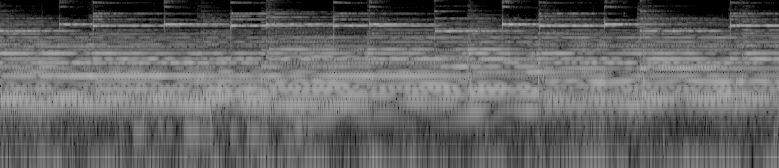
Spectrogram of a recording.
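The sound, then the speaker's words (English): Bright handbells ring in a steady series of overlapping strikes, each tone sustaining and blending into a shimmering, continuous wash of chiming pitches, loud with no voices. “Handbells soon became very popular as performance instruments and are still widely used today in churches and schools.”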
